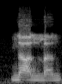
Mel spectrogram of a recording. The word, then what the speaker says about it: Nanman: Nanman. How do you pronounce that? Non-man chief, yeah.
